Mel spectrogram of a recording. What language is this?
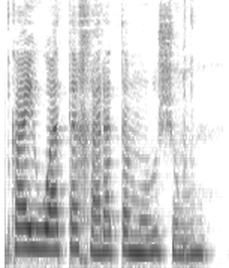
Yanahuanca Pasco Quechua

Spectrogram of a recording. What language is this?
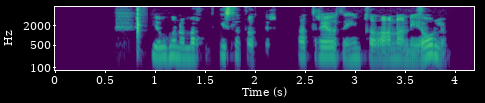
Icelandic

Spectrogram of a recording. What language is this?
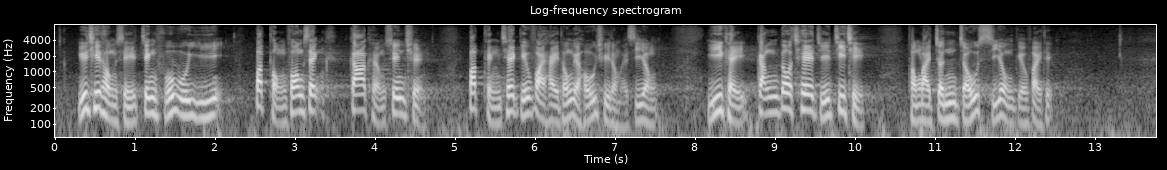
Cantonese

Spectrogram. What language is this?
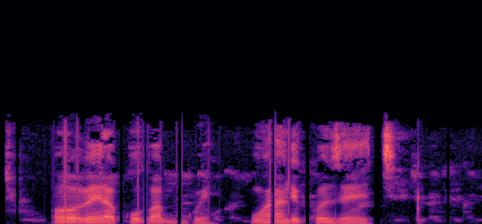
Ganda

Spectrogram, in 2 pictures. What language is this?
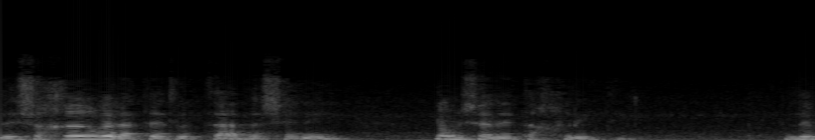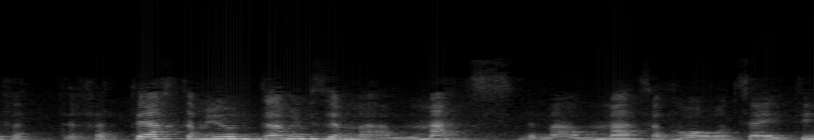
Hebrew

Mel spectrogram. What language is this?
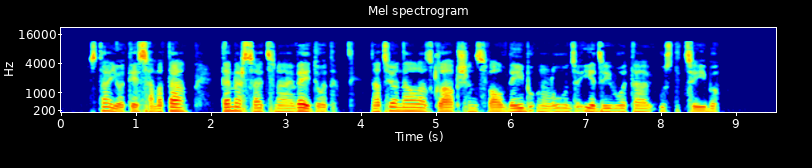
Latvian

